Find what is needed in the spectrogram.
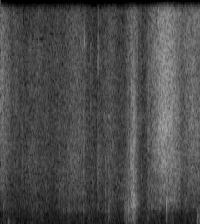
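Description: Black fabric messenger bag rustling as it is handled, with a few short scuffs and rubs, the loudest near the end.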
